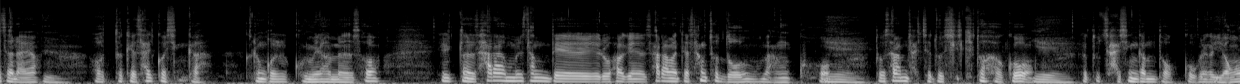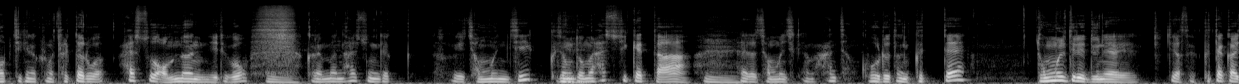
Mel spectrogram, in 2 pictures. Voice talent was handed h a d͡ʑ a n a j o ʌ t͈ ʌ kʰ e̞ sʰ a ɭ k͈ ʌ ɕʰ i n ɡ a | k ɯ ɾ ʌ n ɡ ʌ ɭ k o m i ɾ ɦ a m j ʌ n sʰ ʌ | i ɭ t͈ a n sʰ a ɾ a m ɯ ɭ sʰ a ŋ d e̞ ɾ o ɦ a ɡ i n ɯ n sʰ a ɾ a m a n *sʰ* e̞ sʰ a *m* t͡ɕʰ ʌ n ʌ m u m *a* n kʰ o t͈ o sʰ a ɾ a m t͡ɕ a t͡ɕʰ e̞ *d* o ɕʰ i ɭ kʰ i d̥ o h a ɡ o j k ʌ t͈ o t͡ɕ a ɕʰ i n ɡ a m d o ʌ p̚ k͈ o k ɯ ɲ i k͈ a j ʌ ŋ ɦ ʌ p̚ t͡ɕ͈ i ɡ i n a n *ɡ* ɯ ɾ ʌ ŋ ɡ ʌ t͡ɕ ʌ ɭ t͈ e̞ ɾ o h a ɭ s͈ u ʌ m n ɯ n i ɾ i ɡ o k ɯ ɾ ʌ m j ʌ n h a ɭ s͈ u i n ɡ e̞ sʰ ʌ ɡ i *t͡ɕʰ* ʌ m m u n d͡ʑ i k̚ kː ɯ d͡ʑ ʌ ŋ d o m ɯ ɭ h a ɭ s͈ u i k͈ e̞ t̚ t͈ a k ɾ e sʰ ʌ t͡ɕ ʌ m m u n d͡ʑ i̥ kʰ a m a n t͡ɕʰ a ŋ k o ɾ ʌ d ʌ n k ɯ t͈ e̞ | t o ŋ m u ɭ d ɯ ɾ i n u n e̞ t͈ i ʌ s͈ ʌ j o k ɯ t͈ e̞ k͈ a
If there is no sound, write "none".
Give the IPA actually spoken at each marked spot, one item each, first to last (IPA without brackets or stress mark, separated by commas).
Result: tʰ, ŋ, a, d, k, t͡ɕ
